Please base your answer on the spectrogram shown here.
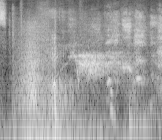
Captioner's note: screaming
